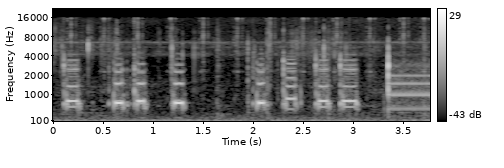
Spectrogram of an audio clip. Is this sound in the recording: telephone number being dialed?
yes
